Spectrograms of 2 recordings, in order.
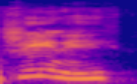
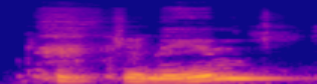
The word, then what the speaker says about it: Janine: My name's not Jeannie. Get it right. Jeannie? It's not Jeannie. Is it Jeannie? Nope. Janine? No. Janine. Close. Janine? Yeah. Okay.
